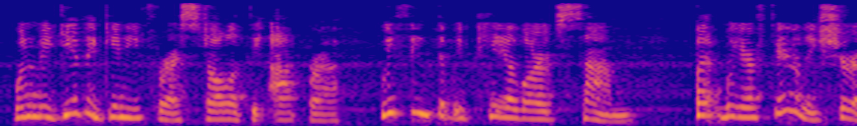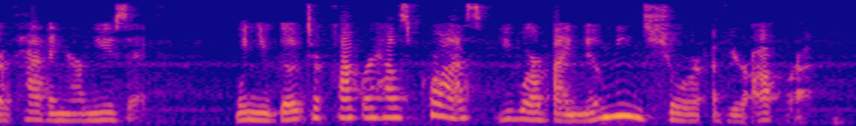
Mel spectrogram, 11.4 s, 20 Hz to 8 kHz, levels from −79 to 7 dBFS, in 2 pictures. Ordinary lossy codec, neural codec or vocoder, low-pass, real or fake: MP3, 48 kbps; codec, 16 kHz, 8 kbps, FreqCodec, smaller model; 7.2 kHz; fake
